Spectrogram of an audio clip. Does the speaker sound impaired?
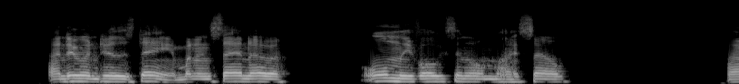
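Yes: Friedreich's ataxia; age 28, 14 years since diagnosis, still progressing, uses wheelchair.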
